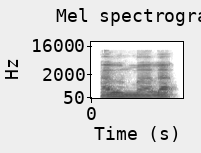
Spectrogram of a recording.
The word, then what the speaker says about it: almala: Jadi dibacanya almala. Kalau hafaz kan bacanya almala gitu ya, almala. Kalau hisyam almala.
